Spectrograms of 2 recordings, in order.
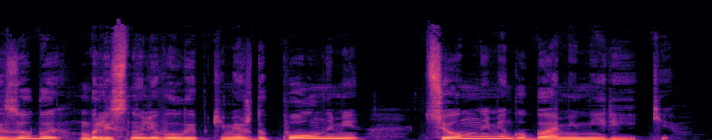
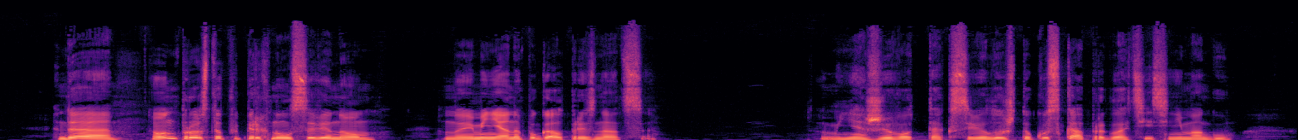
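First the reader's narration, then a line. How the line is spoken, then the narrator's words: Grumbling reply. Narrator (Russian): проворчала в ответ она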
